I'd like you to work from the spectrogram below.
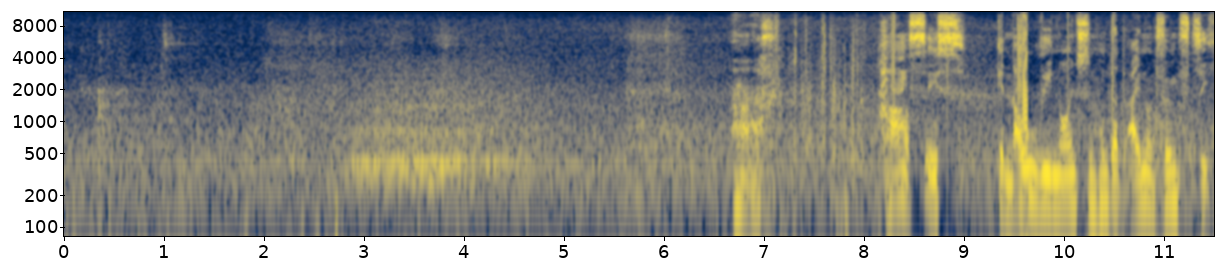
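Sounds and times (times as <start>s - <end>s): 
faint whining tone from a train: 2.5s - 6.6s
busy train station hall with shops ambience: 2.5s - 7.6s
speech: 6.8s - 7.2s, 8.3s - 11.5s.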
